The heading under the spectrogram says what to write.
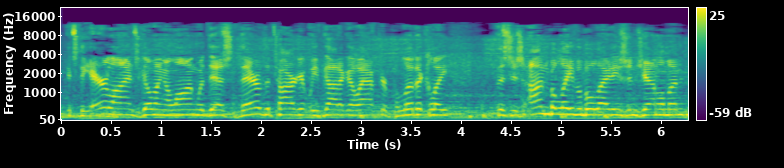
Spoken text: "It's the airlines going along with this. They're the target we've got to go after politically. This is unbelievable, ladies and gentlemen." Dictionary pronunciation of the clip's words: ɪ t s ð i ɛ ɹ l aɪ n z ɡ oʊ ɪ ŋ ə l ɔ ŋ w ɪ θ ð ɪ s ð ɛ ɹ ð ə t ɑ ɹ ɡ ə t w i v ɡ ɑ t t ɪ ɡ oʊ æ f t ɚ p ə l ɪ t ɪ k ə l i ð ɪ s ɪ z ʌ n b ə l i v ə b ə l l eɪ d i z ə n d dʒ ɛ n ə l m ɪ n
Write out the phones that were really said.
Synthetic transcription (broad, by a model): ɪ t s ð i ɛ ɹ l aɪ n z ɡ oʊ ɪ ŋ ə l ɔ ŋ w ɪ ð ɪ s ð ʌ ɹ ð ə t ɑ ɹ ɡ ə t w i v ɡ ɑ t t ɪ ɡ oʊ æ f t ɚ p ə l ɪ t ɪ k l i ð ɪ s ɪ z ʌ n b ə l i v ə b l l eɪ d i z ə n dʒ ɛ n l m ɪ n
